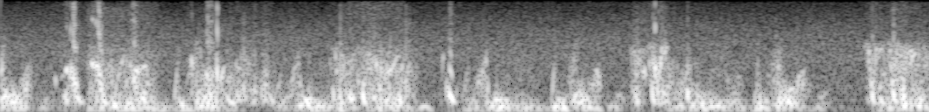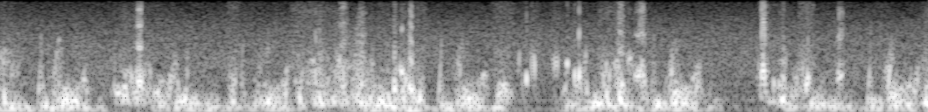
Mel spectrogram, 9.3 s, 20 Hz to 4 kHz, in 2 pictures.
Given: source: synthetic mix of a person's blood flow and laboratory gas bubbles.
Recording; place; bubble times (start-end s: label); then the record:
Doppler ultrasound of blood flow; precordium
0.23-0.80 s: bubbles
0.93-1.39 s: bubbles
1.64-2.10 s: bubbles
2.19-2.31 s: bubbles
3.15-3.73 s: bubbles
4.31-4.75 s: bubbles
5.19-5.53 s: bubbles
5.77-5.86 s: bubbles
6.09-6.79 s: bubbles
7.10-7.35 s: bubbles
7.39-7.58 s: bubbles
7.62-7.90 s: bubbles
8.41-8.74 s: bubbles
8.82-8.88 s: bubbles
9.23-9.29 s: bubbles
From the record:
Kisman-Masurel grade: 243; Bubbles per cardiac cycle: several, 3 to 8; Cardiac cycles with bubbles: 100%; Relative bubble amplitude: loud (0.450 to 0.775); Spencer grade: 3 (all of the cardiac periods contain showers or single bubble signals, but not dominating or overriding the cardiac motion signals); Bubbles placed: only in the low amplitude regions of the cardiac cycle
